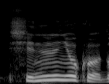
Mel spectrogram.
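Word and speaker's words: Shinrin-yoku: Bugün Şinirin Yoku doğru telaffuz ettim değil mi? Evet.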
